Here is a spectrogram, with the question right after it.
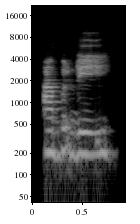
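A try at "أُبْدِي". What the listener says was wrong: tiadakan huruf akhirnya. Itu bukan ya. Hamzah. pakai hamzah. Harokat akhirnya hamzah dengan sukun ya, abdi.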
